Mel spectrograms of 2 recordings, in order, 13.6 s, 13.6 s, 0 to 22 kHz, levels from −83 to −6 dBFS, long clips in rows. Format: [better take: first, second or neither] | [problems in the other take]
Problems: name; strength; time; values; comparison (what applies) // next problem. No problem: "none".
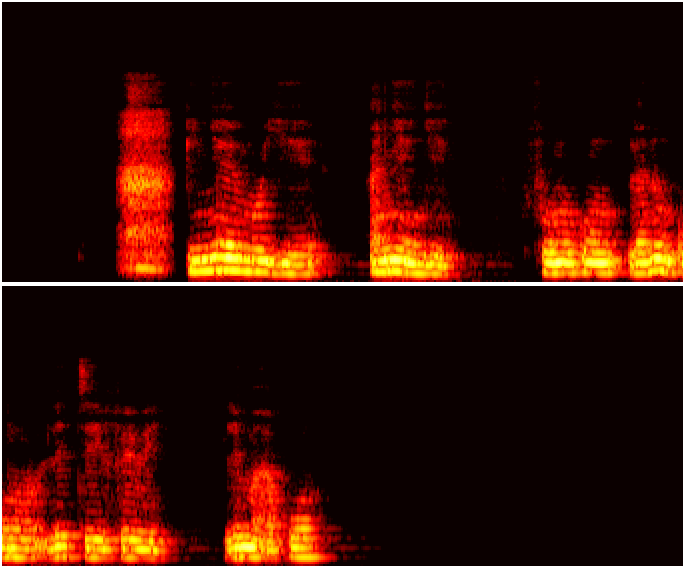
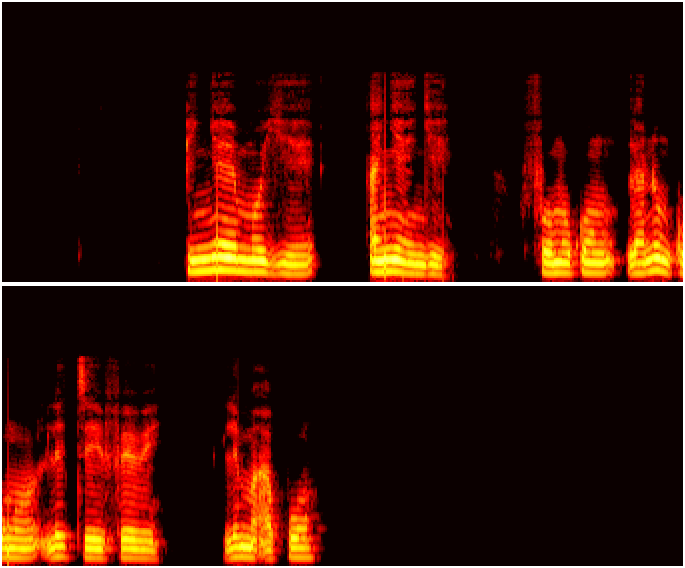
second | background sound (Breathing); 11 dB below the speech // room echo; dies away in 0.7 s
